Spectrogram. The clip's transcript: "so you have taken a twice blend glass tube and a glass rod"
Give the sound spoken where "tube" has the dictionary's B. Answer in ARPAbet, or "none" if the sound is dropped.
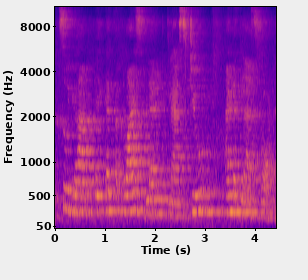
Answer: none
